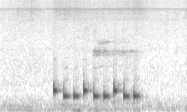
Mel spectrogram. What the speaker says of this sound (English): And the phone ring.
